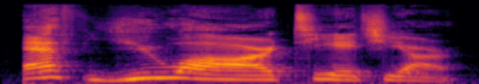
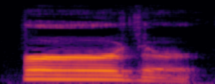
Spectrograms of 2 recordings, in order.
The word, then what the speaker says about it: further: like in daddy father father fur t h e r further further yeah this is really different too it's a good question so obviously the ending is the same thether so let's look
